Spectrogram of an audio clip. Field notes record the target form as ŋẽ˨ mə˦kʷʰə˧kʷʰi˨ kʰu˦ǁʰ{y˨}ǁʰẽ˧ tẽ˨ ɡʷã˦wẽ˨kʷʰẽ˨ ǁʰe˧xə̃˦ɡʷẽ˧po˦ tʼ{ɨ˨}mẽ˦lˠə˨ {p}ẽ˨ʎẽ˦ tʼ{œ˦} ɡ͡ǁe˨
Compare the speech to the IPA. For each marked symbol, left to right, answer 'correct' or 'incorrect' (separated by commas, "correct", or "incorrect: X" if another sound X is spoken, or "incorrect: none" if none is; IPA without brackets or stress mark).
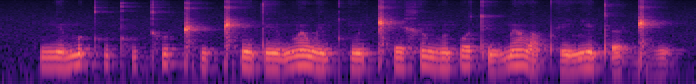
correct, incorrect: y˨, incorrect: pʰ, incorrect: œ˨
